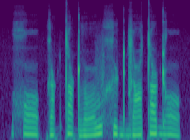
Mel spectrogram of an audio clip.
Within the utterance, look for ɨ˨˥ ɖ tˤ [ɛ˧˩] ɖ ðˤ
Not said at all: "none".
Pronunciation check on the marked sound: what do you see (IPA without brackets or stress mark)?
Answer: ɛ˧˩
